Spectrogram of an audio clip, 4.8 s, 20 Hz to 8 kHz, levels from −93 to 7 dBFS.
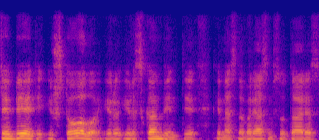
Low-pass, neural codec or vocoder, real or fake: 7.2 kHz; none; real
